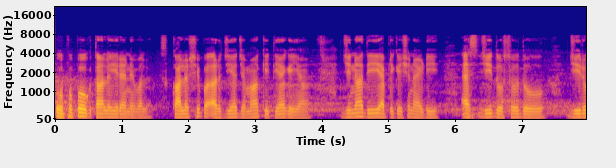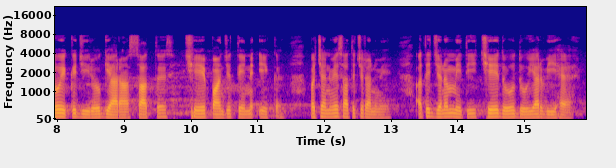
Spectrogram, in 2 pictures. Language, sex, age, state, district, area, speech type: Punjabi, male, 18-30, Punjab, Gurdaspur, rural, read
